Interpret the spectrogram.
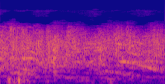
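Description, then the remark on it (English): A crowd claps its hands in praise of the Lord for victory, a dense, steady wash of applause that holds at an even, fairly loud level through the short clip, with no distinct single claps standing out. “Come on and clap your hands and praise the Lord for victory.”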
